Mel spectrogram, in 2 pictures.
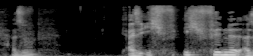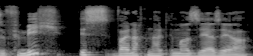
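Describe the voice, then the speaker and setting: This man's voice is somewhat breathy. His pitch varies an ordinary amount. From Germany, Polish family household. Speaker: podcast host and theologian. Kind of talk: casual interview chat.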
